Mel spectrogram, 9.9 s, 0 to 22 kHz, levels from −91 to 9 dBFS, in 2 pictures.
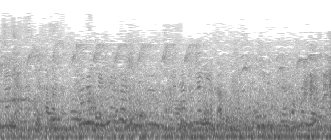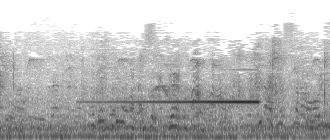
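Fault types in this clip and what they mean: Transcoding between lossy codecs: The whole clip has that stacked-compression texture: smeared, swirly detail with a few kinds of artefact layered on one another, and nothing above about 15.6 kHz. That's likely from the audio passing through several lossy encoders in a row, with something like HE-AAC and Opus at low rates and then a WMA-style stage on top. Each pass spends bits re-coding the previous damage, and the lowest band limit in the chain sticks.
Loudspeaker feedback squeal: From 6.10 s to 8.88 s a single tone at 1.1 kHz creeps in and keeps swelling. It takes roughly three seconds to build, so it's still growing for most of that stretch, and it ends up around 15 dB louder than the rest of the sound. That's a mic hearing the speaker it feeds, with the loop gain above one at that frequency, so the tone keeps feeding on itself.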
